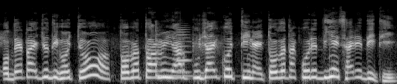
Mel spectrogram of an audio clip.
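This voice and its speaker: A man voicing a grumbling, put-upon village priest in a comic cartoon, with a rustic Purulia Bengali accent and a pitched-up voice. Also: fairly even intonation, rapid-fire, music in the background. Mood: scolding. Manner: scolding, rustic, exclamatory. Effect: pitch-shifted up. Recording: clearly noisy track with clicks.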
